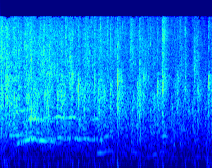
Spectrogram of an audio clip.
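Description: A small group of audience members at the program 영미문학관 claps steadily for a few seconds, a dense patter of overlapping hand claps at moderate volume, with faint voices and a brief tone audible underneath.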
